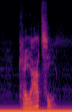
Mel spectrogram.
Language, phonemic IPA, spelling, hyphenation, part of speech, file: Dutch, /kreːˈjaː(t)si/, creatie, cre‧a‧tie, noun, Nl-creatie.ogg
- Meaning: 1. creation (act of creating, inventing, etc.) 2. creation, product (something created) 3. creation (universe)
